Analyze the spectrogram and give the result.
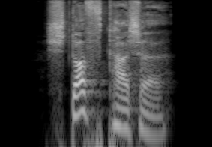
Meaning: textile bag, canvas tote bag, canvas bag
- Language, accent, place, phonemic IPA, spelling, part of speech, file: German, Germany, Berlin, /ˈʃtɔfˌtaʃə/, Stofftasche, noun, De-Stofftasche.ogg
